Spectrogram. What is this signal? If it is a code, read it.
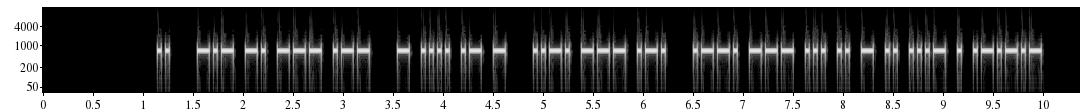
Morse code, heard as a keyed tone, about 30 wpm, 700 Hz. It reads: I KNOW THAT FOR POSITIVE.
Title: Sentences from Top 1000 Words - Review Part 5 - 30wpm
